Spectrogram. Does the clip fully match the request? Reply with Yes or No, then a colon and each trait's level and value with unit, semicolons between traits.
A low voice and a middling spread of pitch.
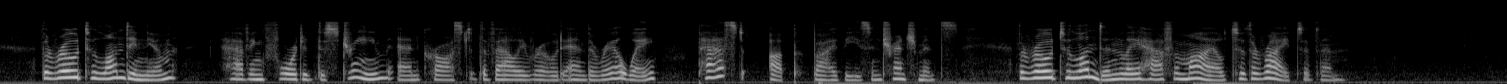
No: high, 235 Hz; average, 4.7 semitones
